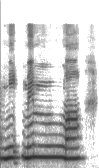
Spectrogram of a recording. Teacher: मीम पर जो हम जोर दे रहे हैं वो दरअसल उसका गुना है म मा तो वो आवाज हमारे नाक में घूम के आवाज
